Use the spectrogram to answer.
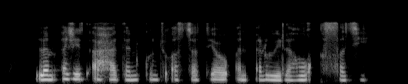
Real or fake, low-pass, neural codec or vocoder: fake; 7.2 kHz; codec, 16 kHz, 8 kbps, FunCodec, trained on Chinese and English, 25 frames a second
